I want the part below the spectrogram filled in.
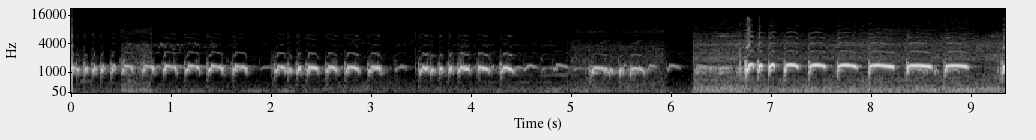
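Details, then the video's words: Female zebra dove calling to a male, the 'nutut' sound. A long run of short, mid-pitched, hollow notes given in rapid bursts, then louder, spaced notes with a noisier background. "Perkutut Betina memanggil jantan, seperti ini suara NUTUT"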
